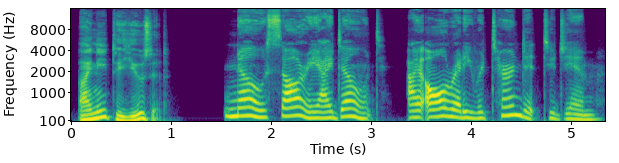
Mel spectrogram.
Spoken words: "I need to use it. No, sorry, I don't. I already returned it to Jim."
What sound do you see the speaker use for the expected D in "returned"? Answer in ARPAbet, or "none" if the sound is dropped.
D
